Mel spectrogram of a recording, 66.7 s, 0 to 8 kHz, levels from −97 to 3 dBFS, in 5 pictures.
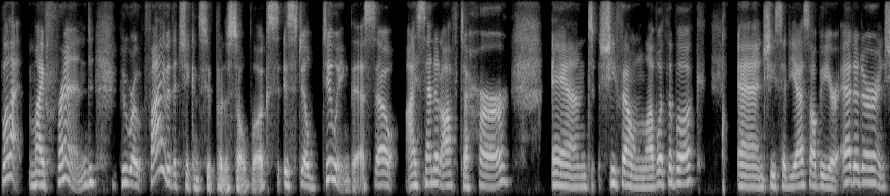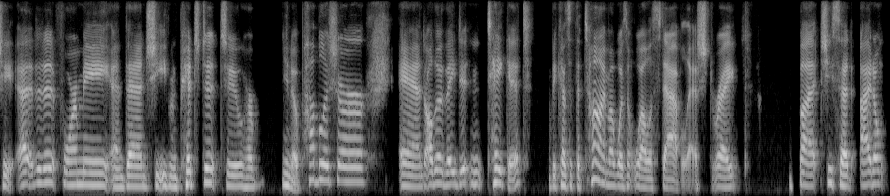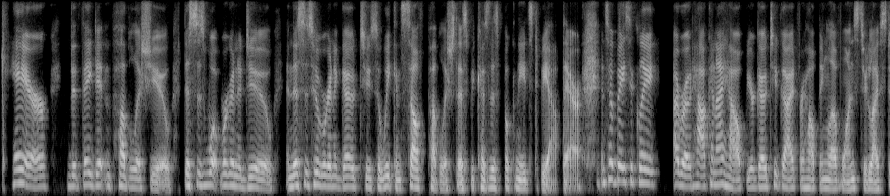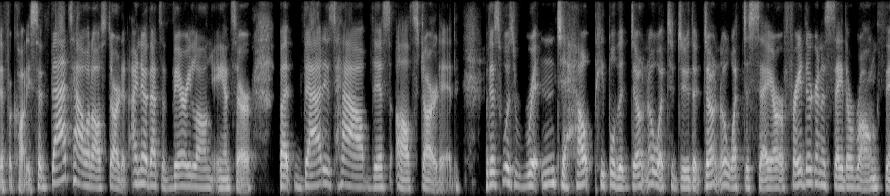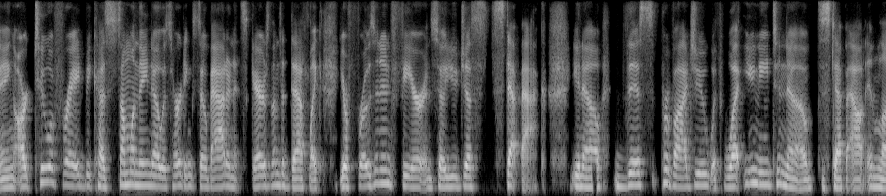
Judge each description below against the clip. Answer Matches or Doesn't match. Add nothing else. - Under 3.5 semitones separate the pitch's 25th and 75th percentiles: Doesn't match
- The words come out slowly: Doesn't match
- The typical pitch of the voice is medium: Matches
